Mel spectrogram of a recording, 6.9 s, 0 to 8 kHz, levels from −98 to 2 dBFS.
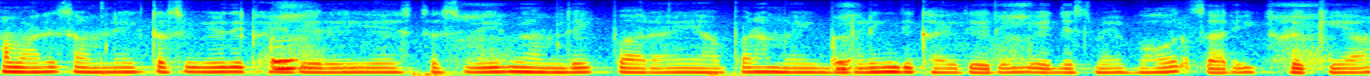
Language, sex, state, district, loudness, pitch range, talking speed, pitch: Hindi, female, Uttar Pradesh, Etah, -18 LUFS, 160-175 Hz, 260 wpm, 170 Hz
